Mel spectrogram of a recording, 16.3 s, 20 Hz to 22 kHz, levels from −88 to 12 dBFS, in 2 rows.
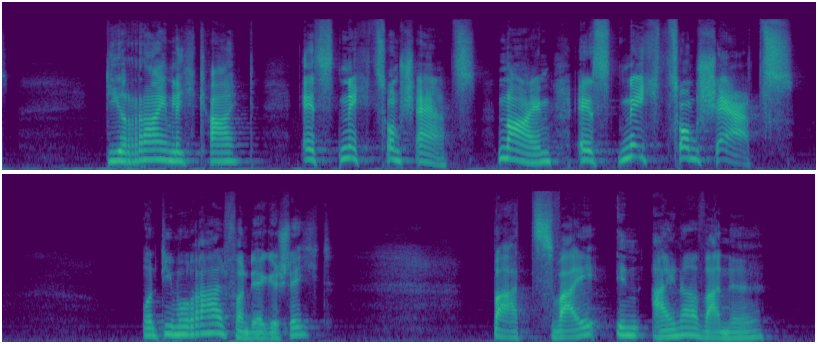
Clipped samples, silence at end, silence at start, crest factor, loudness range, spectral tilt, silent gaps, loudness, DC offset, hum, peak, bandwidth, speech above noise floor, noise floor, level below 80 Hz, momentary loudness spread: under 0.1%; 0.55 s; 0 s; 24 dB; 7 LU; -3 dB/octave; none; -26 LUFS; under 0.1%; none; -4 dBFS; 15.5 kHz; 43 dB; -69 dBFS; -64 dBFS; 10 LU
